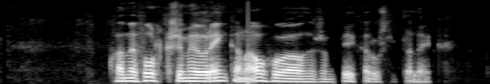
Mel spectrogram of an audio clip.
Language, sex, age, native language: Icelandic, male, 50-59, Icelandic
